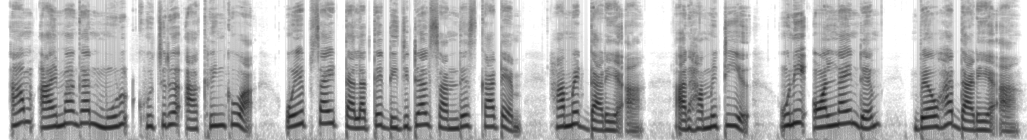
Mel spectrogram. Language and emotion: Santali, neutral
